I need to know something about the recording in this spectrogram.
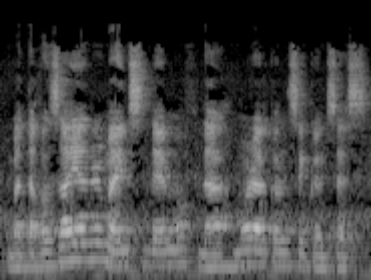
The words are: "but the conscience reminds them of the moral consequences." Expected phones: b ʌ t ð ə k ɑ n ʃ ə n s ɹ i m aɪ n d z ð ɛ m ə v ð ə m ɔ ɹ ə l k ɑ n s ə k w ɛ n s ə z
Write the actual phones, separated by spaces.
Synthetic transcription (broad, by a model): b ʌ t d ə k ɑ n s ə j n ɹ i m aɪ n d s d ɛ m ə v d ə m ɔ ɹ ə l k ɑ n s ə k w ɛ n s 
